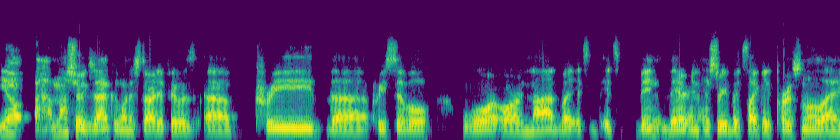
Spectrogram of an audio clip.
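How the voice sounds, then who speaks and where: It is an ordinary speaking voice at a fairly slow pace, with ordinary pitch variation. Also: man, fairly low pitch for a man. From US (Nebraska / California), born in Nigeria. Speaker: musician. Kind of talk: casual chat.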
